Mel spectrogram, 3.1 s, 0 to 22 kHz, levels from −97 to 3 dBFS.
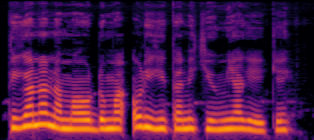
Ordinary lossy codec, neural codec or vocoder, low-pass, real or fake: none; none; none; real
